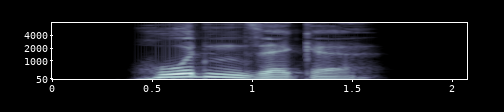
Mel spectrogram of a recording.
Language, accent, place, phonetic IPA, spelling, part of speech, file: German, Germany, Berlin, [ˈhoːdn̩ˌzɛkə], Hodensäcke, noun, De-Hodensäcke.ogg
- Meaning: nominative/accusative/genitive plural of Hodensack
